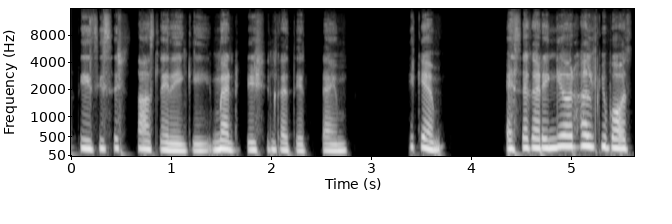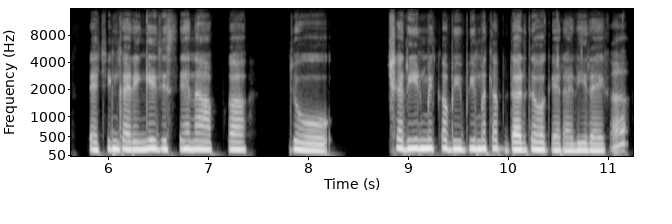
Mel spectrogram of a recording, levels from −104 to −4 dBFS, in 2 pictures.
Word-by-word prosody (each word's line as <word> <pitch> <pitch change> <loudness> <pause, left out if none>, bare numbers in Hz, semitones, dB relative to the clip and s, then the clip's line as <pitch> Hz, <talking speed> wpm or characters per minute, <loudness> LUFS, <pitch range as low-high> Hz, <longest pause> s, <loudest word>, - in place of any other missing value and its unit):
तेज़ी 210 -1 -1
से 220 +2 -5
साँस 195 -3 -3
लेने 165 -3 +3
की, 160 +1 -5
मेडिटेशन 180 -1 0
करते 170 -3 -4
टाइम, 155 +1 -3 0.4
ठीक 245 -1 -16
है। 210 -5 +4 0.8
ऐसा 220 +3 +1
करेंगे, 225 +2 +3
और 265 -1 +3
हल्की-बहुत 245 -5 +2
स्ट्रेचिंग 190 +1 -2
करेंगे, 195 +1 +3
जिससे 200 0 -3
है 200 - +3
ना 195 0 +3
आपका 185 0 -1 0.5
जो 165 -5 +1 0.6
शरीर 210 -1 +3
में 210 0 +5
कभी 195 -3 +1
भी 210 - +3
मतलब 205 -1 0
दर्द 180 0 +3
वगैरह 170 -3 +1
नहीं 165 +1 +2
रहेगा 160 -1 -2
195 Hz, 160 wpm, -22 LUFS, 170-210 Hz, 0.8 s, में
